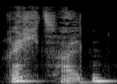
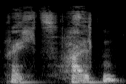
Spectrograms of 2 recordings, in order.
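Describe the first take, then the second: First: Emphasis on "rechts"; stress on rechts. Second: Emphasis on "halten"; stress on halten. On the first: Teacher contrasts two meanings, stressing "rechts". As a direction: put the weight on "rechts". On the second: Teacher contrasts two meanings, stressing "halten". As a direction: put the weight on "halten". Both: Shown as a demonstration. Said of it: "Durch den Unterschied in der Betonung".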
